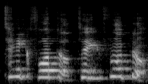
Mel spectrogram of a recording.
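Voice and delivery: high, blunt broken-English request; broken English tourist. Retold or imitated. Retelling the Russian tourist at the walking tour, imitating his broken English. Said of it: "he's like, a broken English".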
